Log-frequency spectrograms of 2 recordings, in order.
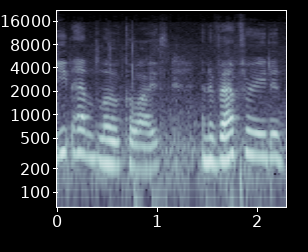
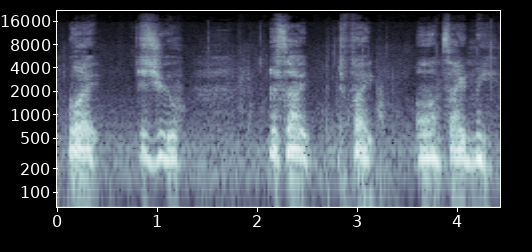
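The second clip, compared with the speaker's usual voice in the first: gruff soldier voice; 4 dB louder than usual. Acted. The dying soldier asks.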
